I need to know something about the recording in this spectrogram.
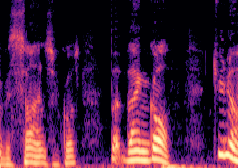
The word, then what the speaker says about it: Van Gogh: Now, why I am very involved with Van Gogh is because in Dutch, my name and his are pronounced identically. It's Van Gogh.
